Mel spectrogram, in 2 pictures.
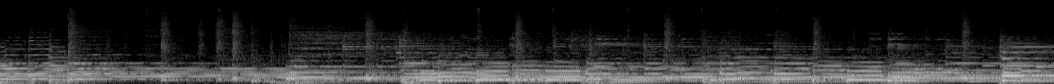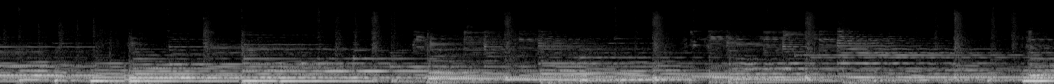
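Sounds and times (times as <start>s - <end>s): bass: 0.0s - 21.0s
drums with cymbal strikes: 0.0s - 21.0s
electric guitar: 0.0s - 21.0s
keyboards: 0.0s - 21.0s.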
